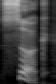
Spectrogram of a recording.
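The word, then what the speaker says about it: Xuc: Born in the 1940s, the name Shook, pronounced Suk, comes from the quirky shukshook sound made by the clarinet in traditional folk music.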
